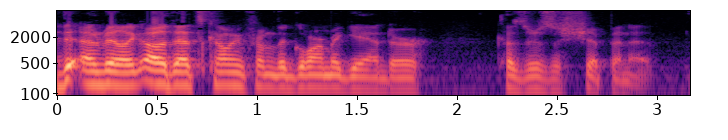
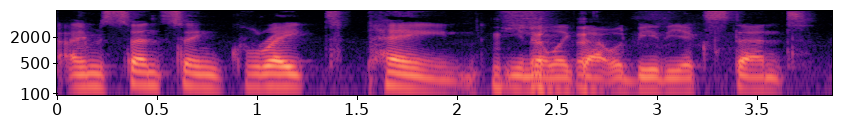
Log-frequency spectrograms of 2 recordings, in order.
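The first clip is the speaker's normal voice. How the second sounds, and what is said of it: Good impression of a TV character. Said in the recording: “That was a very good Troy impression”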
